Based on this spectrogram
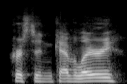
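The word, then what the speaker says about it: Kristin Cavallari: Jay Cutler and Kristen Cavallari.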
